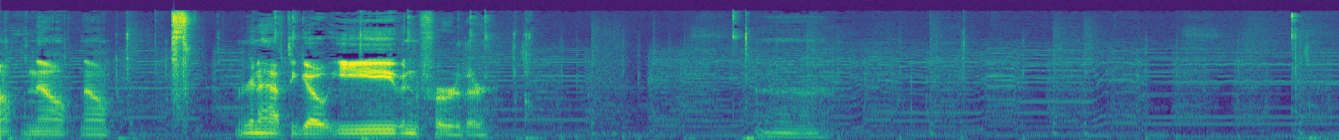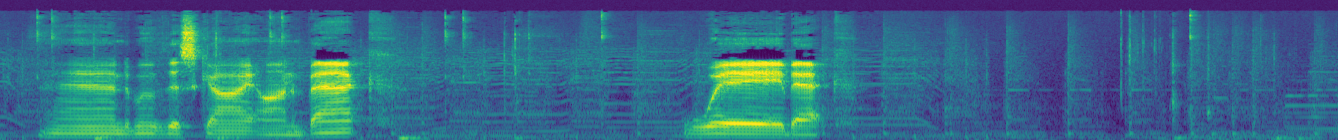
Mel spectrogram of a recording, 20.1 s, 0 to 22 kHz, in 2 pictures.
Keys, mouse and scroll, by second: 0.2 KP_0, 2.4 right click, 3.4 shift+right click, 3.8 right click, 5.6-9.9 shift+drag, 10.6 right click, 12.4 right click, 13.6 shift+right click, 13.8 shift+right click, 14.6-19.2 drag, 19.8 space.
